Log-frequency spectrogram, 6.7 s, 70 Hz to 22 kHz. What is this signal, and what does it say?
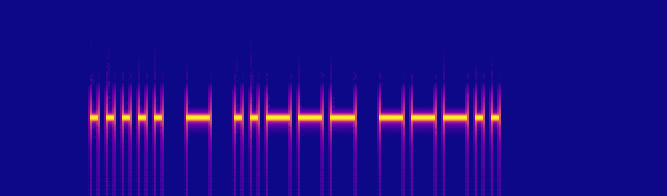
Morse code, heard as a keyed tone, about 15 wpm, 700 Hz. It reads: 5T28
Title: Common Cut Numbers - 4-Digit 15wpm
